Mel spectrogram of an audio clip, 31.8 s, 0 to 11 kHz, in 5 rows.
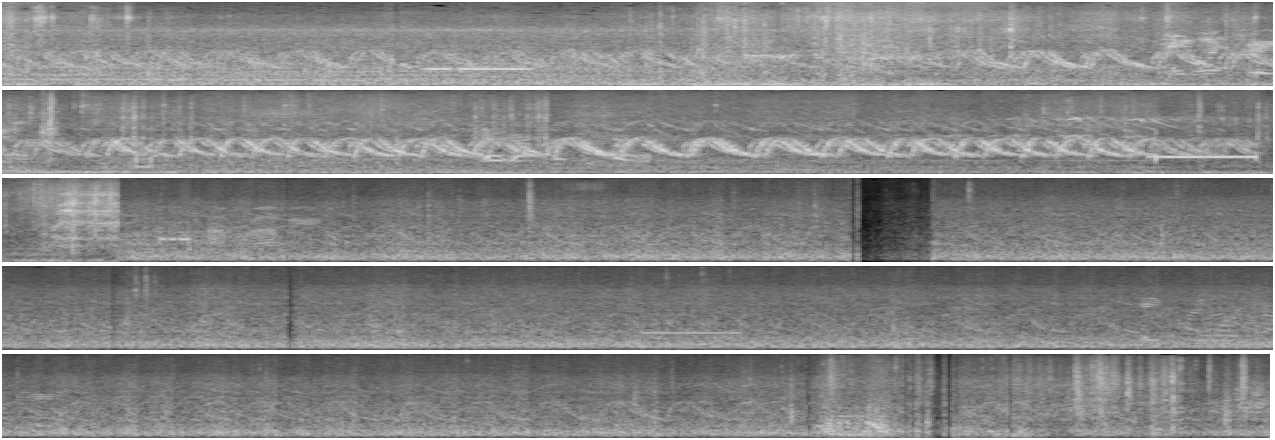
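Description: Police cruiser siren sounding in rapid rising-and-falling sweeps over engine and road noise during a high-speed pursuit. About 13 s in it gives way abruptly to the steady engine and road noise of a second cruiser running at over 100 mph.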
